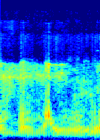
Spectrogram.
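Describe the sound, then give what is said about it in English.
A person's voice imitates an animal, holding a low, rough bellow that slides into a gravelly growl, sustained and fairly loud throughout with no other talking. “Ooh, I like the bellow that he held right before the growl.”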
